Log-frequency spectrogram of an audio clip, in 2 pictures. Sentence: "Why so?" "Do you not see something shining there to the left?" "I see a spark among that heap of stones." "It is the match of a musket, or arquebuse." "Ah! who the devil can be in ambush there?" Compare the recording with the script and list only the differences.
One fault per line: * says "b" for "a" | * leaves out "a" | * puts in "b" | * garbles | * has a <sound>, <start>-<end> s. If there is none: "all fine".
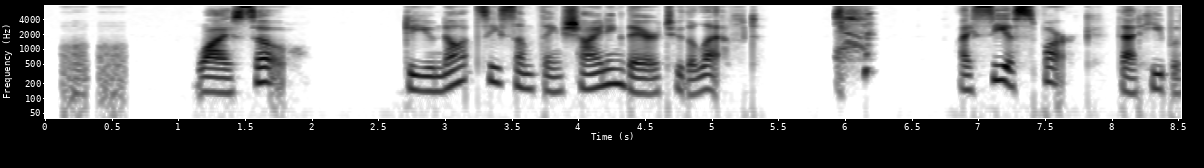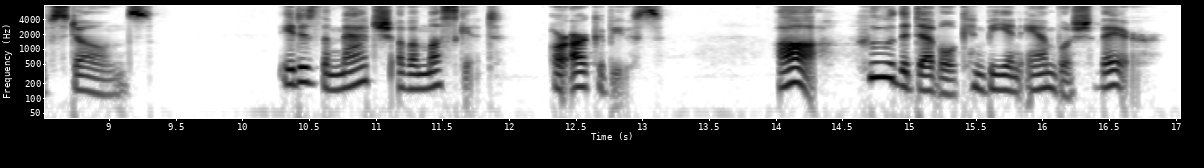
* has a laugh, 0.2-0.7 s
* has a cough, 6.0-6.3 s
* leaves out "among"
